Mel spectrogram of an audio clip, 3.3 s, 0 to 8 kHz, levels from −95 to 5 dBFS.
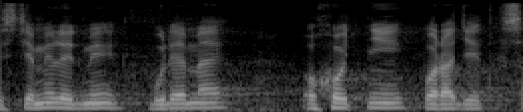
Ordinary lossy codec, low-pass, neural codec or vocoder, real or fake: AAC, 48 kbps; 7.2 kHz; none; real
